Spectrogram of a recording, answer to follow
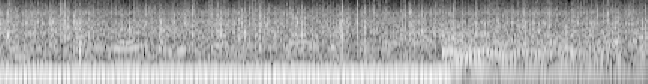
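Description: Voices in a slow melodic recitation over a heavy low rumble and a steady hiss; the rumble drops away about three seconds in, as a few held notes come in.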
